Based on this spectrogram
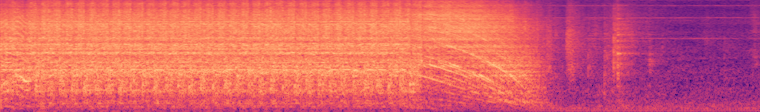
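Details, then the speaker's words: Wrecked two-wheel-drive Jeep Cherokee, engine labeled bad: the starter spins the engine steadily but it never catches. There is fuel pressure but the injectors aren't firing or spraying fuel. A crank sensor swap is tried next; a bad computer is suspected. "fuel pressure but it ain't spraying the fuel even if this was out of sink I feel like it's still it'll be spraying fuel"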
